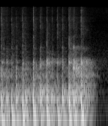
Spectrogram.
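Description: Music with a fast, busy beat, fading out near the end.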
